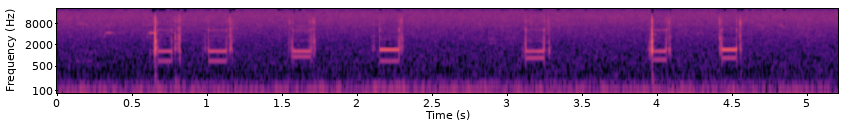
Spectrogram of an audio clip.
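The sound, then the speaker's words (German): A telephone being dialed for a collect call: a series of short touch-tone beeps at an uneven pace, clear over a faint low background hum. “Kann ich dein Telefon im Rhodes benutzen? Selbstverständlich, wenn du es bitte als R-Gespräch machst.”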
